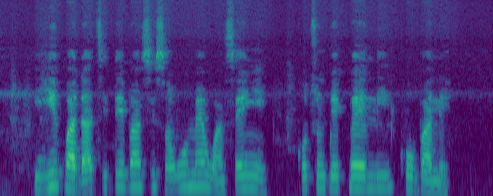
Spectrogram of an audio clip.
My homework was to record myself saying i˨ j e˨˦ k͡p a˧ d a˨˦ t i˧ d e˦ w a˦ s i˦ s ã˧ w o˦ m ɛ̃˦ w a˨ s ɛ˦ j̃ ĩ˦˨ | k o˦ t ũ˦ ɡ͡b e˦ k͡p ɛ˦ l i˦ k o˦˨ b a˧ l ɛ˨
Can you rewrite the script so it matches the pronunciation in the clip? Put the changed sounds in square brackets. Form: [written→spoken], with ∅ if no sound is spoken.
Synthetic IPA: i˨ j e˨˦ k͡p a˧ d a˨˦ t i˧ d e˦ [w→b] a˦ s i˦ s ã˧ w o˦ m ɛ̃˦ w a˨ s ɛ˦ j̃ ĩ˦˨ | k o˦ t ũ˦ ɡ͡b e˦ k͡p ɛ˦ l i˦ k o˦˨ b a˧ l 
